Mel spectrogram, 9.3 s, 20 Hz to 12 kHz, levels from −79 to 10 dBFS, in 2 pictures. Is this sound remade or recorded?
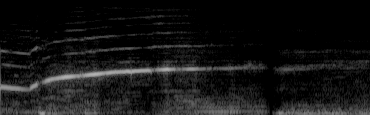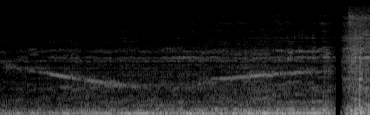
remade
